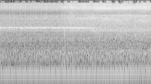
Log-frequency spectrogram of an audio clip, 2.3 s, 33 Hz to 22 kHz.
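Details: Citroën C4 2.0 idling after a timing belt change, engine also misfiring: thin, steady high whistle that comes and goes, cutting out partway; vacuum leak through a ruptured PCV diaphragm, not the belt.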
